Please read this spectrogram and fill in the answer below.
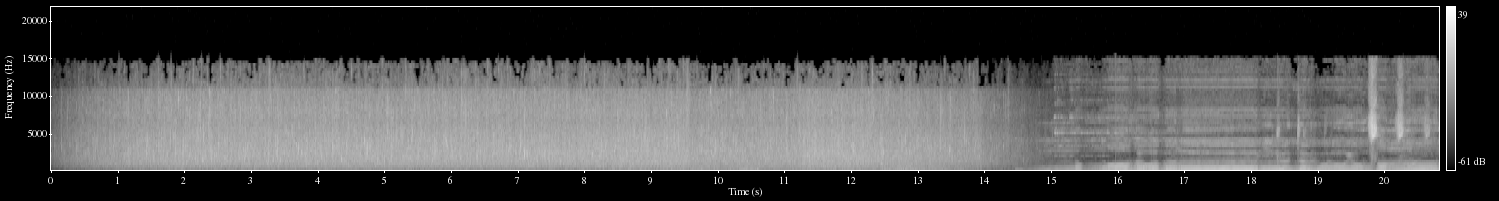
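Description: Steady hiss of rain falling, fading in at the start and dying away about fourteen seconds in. A voice then begins chanting a slow, drawn-out melody.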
